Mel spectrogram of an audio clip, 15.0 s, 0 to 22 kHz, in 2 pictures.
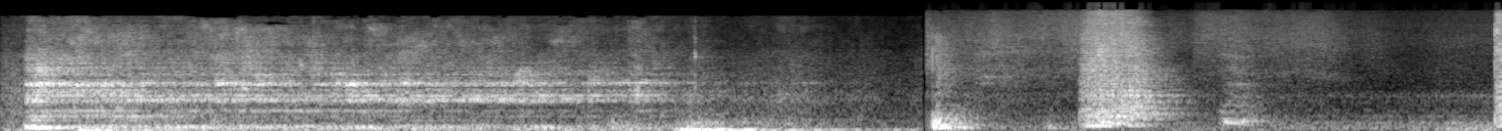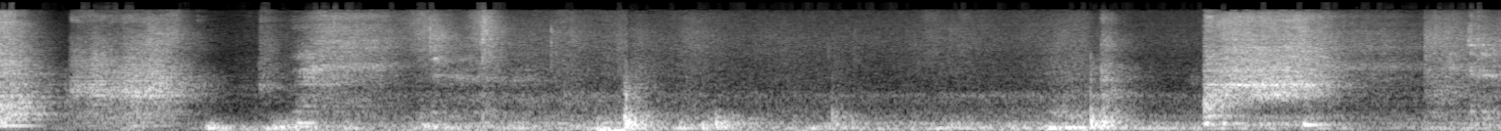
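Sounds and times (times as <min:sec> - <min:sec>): person farting: 0:05.4 - 0:06.0, 0:07.4 - 0:08.6.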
